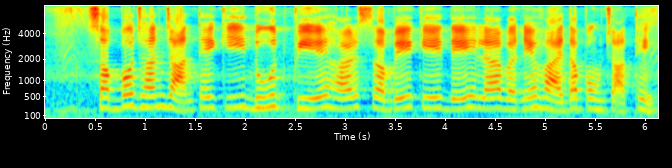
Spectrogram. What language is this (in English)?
Chhattisgarhi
